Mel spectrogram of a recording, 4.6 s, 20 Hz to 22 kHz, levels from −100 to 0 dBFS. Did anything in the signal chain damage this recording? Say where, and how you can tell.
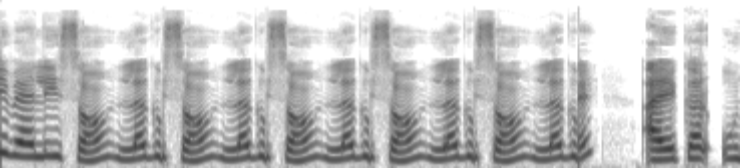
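Yes. From 1.02 s to 3.61 s the speech locks into a broken-record loop: one fragment about 0.65 s long plays four times back to back, each pass identical, before normal speech resumes. The exact repetition points to the playback or streaming buffer stage, most likely a stall in which the player kept re-sending the last block it held. Whatever speech belonged in those 2.6 seconds never arrives and is lost.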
